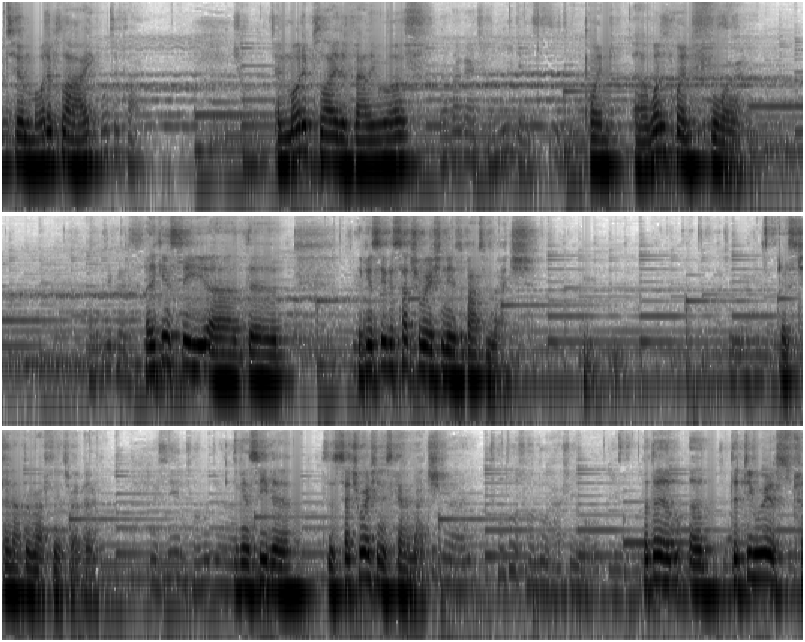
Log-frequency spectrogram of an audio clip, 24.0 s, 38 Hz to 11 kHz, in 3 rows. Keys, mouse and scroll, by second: 3.7-8.2 drag, 9.9 ctrl+shift+drag, 10.5 ctrl+shift+click, 11.2 ctrl+shift+click, 11.7 ctrl+shift+click, 12.3 ctrl+shift+click, 12.9 ctrl+shift+click, 13.4 Tab, 14.7 middle click, 15.5 click, 16.1 middle click, 16.8 ctrl+shift+click, 17.7 ctrl+shift+click, 18.9 Tab, 19.4 middle click, 19.9 click, 20.9 click, 21.4 scroll up 1, 22.0 Tab, 22.0-22.4 scroll up 1, 22.5 ctrl+shift+click, 23.4 ctrl+shift+drag.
